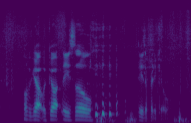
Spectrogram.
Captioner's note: chuckles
